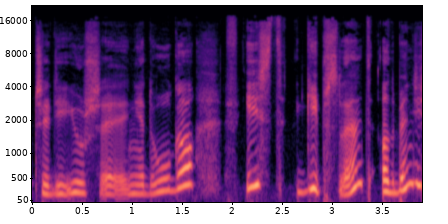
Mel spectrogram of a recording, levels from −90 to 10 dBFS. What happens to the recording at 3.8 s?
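Nothing goes wrong at 3.8 s; the audio plays through that moment intact.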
